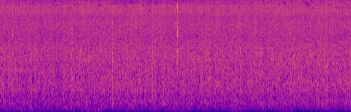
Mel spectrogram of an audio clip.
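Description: Steady rain pours during a storm in Lake County, Michigan, a dense, continuous hiss of drops on surfaces and a canopy, with a faint tick or two standing out and no voices.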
